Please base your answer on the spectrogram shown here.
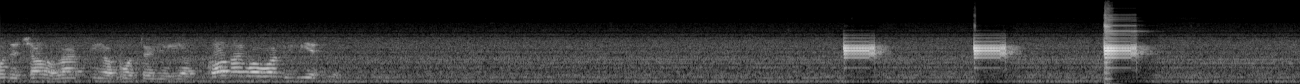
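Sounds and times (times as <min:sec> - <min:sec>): digital data tone bursts: 0:08.4 - 0:08.9, 0:09.8 - 0:10.2, 0:11.0 - 0:11.5.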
